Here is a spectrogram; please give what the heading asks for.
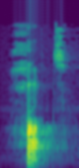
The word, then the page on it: hot: American English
